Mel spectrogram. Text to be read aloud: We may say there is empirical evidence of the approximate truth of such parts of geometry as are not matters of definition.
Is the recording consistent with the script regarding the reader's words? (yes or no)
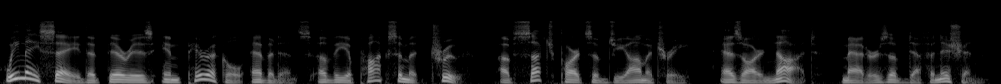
no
